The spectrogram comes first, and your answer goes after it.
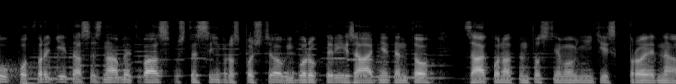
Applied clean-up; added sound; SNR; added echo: neural mask model RNNoise.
